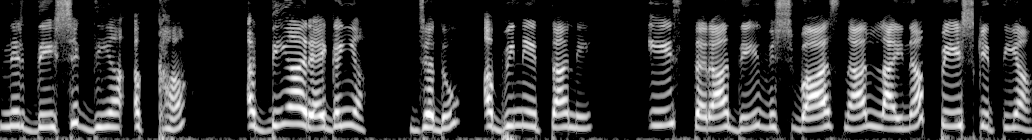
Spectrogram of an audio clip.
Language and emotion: Punjabi, surprised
